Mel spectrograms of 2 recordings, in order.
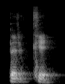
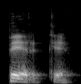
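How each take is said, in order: First: "perché" as per-KE, stress on the end; short per, strong final ché in "perché"; stress on last syllable. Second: "perché" mispronounced as PER-ke; stress on first syllable. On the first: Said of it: "the accents break the pattern". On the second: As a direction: hit PER in "perché", light final ke. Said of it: "instead of perché". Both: Shown as a demonstration.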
